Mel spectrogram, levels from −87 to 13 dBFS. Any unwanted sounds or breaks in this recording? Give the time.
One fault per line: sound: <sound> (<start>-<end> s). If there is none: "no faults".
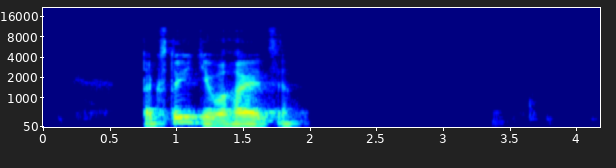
no faults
